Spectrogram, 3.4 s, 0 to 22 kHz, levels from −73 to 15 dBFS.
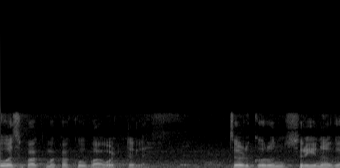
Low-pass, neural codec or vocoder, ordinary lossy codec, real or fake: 7.2 kHz; none; none; real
